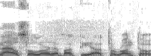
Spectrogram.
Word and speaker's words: Toronto: Yeah, so you take away the T and you change it to an N. Toronto. Yeah, Toronto. But you got to say it like really fast. Toronto.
